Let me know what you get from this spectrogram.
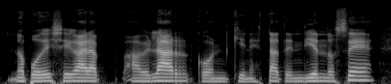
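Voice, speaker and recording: A woman with a very deep, low pitch and fairly even intonation, in a Rioplatense accent, on a very clean recording with a silent background. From Argentina, Buenos Aires province. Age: 30s. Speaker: doctor. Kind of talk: casual interview.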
